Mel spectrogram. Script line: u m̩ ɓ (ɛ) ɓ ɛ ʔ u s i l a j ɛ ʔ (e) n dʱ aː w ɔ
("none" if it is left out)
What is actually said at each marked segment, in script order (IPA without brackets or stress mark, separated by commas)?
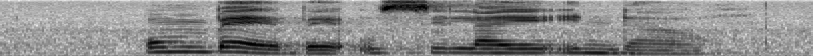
ɛ, i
